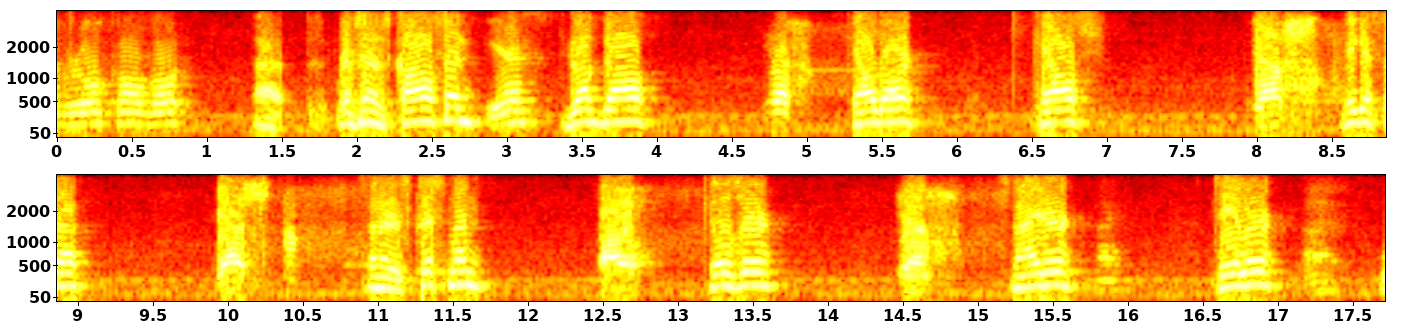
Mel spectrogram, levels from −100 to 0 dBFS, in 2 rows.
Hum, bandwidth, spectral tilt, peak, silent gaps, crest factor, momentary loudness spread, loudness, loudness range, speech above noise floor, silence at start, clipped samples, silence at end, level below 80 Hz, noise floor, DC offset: none; 4 kHz; -10 dB/octave; 0 dBFS; none; 8 dB; 17 LU; -8 LUFS; 3 LU; 28 dB; 0 s; 2%; 0 s; -34 dBFS; -35 dBFS; under 0.1%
